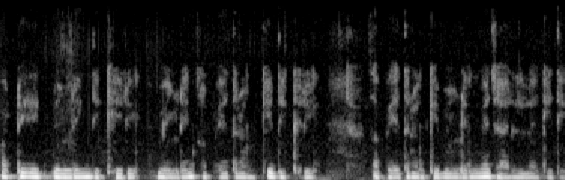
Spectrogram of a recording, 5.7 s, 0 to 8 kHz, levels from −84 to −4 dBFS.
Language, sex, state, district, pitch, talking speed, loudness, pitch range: Rajasthani, female, Rajasthan, Churu, 160 Hz, 210 wpm, -18 LUFS, 155-165 Hz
